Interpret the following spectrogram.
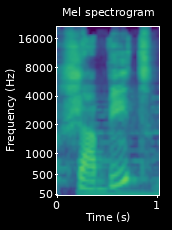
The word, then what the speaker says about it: j'habite: H is silent, so j'habite, and then again en Inde, nasal sound, en.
